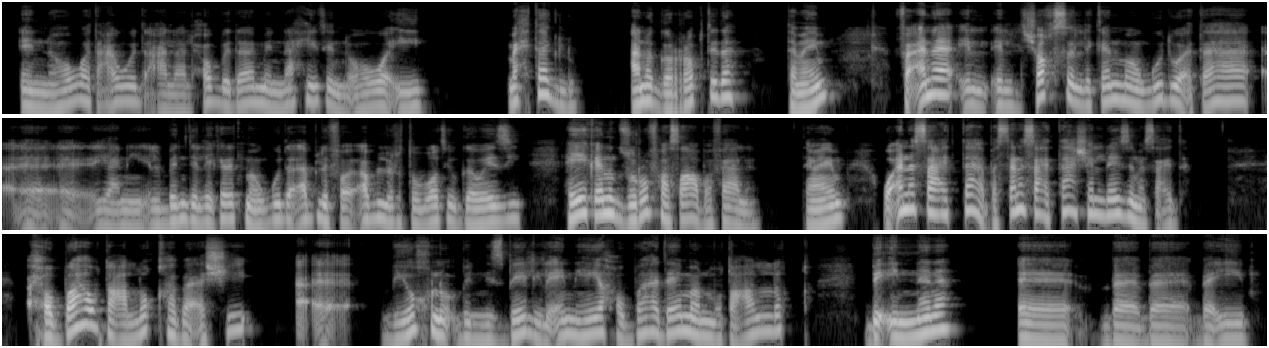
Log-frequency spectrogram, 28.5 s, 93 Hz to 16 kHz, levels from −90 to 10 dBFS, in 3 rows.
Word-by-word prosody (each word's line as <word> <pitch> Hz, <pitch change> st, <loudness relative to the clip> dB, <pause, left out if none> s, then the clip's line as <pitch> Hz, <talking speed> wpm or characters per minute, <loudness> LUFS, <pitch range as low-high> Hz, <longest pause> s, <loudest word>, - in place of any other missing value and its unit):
إن 130 Hz, -3 st, -2 dB
هو 150 Hz, +8 st, -3 dB
اتعوّد 165 Hz, 0 st, -4 dB
على 120 Hz, -1 st, -7 dB
الحُب 150 Hz, +7 st, -5 dB
ده 145 Hz, +3 st, -2 dB
من 150 Hz, -5 st, -2 dB
ناحية 170 Hz, +5 st, -4 dB
إن 120 Hz, -6 st, -4 dB
هو 125 Hz, +6 st, -2 dB
إيه، 135 Hz, +2 st, -5 dB, 0.6 s
محتاج 240 Hz, -8 st, +2 dB
له، 135 Hz, 0 st, -9 dB, 0.4 s
أنا 160 Hz, +4 st, +7 dB
جرّبت 150 Hz, -, -1 dB
ده، 210 Hz, 0 st, 0 dB, 0.3 s
تمام، 155 Hz, -, +2 dB, 0.4 s
فأنا 235 Hz, 0 st, +6 dB
ال 145 Hz, -2 st, -4 dB
الشخص 150 Hz, -, +2 dB
اللي 155 Hz, -5 st, 0 dB
كان 170 Hz, +6 st, 0 dB
موجود 170 Hz, +1 st, -1 dB
وقتها 170 Hz, +2 st, 0 dB
آآ 165 Hz, -, -7 dB
آآ -, -, -9 dB
يعني 115 Hz, 0 st, -5 dB
البنت 145 Hz, +5 st, -2 dB
اللي 140 Hz, 0 st, -1 dB
كانت 155 Hz, +1 st, -1 dB
موجودة 145 Hz, +5 st, -1 dB
قبل 150 Hz, 0 st, 0 dB
ف 145 Hz, -, -5 dB
قبل 155 Hz, +4 st, 0 dB
ارتباطي 135 Hz, +2 st, -3 dB
وجوازي، 140 Hz, +4 st, -1 dB, 0.3 s
هي 185 Hz, +6 st, +7 dB
كانت 195 Hz, -1 st, +5 dB
ظروفها 160 Hz, +3 st, +2 dB
صعبة 150 Hz, -3 st, +1 dB
فعلًا، 120 Hz, -5 st, -4 dB, 0.3 s
تمام، 130 Hz, +6 st, +2 dB, 0.3 s
وأنا 235 Hz, +3 st, +7 dB
ساعدتها، 210 Hz, -1 st, +4 dB
بس -, -, -2 dB
أنا 245 Hz, -, +5 dB
ساعدتها 205 Hz, 0 st, +1 dB
عشان 205 Hz, -3 st, +1 dB
لازم 190 Hz, -5 st, +2 dB
أساعدها. 125 Hz, -1 st, -7 dB, 0.8 s
حُبها 175 Hz, -, +6 dB
وتعلّقها 170 Hz, -, +1 dB
بقى 135 Hz, -3 st, -2 dB
شيء 190 Hz, +10 st, -1 dB, 0.3 s
أ -, -, +1 dB, 0.3 s
أ -, -, -12 dB, 0.2 s
بيخنُق 160 Hz, +5 st, +1 dB
بالنسبة 125 Hz, +2 st, -3 dB
لي، 165 Hz, -6 st, -2 dB
لإن 155 Hz, +7 st, -1 dB
هي 160 Hz, +3 st, +1 dB
حُبّها 165 Hz, +4 st, -3 dB
دايمًا 175 Hz, +1 st, +2 dB
مُتعلّق 155 Hz, +6 st, -2 dB, 0.5 s
بإن 145 Hz, +2 st, +3 dB
أنا 205 Hz, +4 st, +4 dB, 0.4 s
آآ 125 Hz, -2 st, 0 dB
ب 120 Hz, -, -12 dB
ب 115 Hz, -1 st, -3 dB
بإيه، 130 Hz, +2 st, -3 dB
150 Hz, 150 wpm, -25 LUFS, 130-180 Hz, 0.8 s, أنا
